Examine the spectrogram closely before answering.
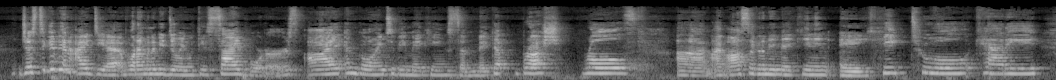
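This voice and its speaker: Over light background noise with audible room echo, a woman talks at a moderate pace with ordinary pitch variation and hardly any pauses. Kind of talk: tutorial. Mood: calm, reassuring. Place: home room.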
